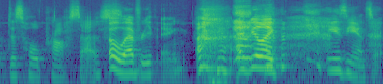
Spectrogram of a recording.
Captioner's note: interviewers laughing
